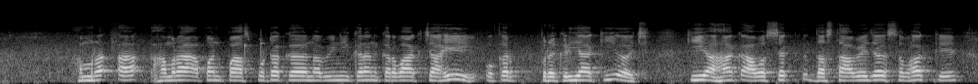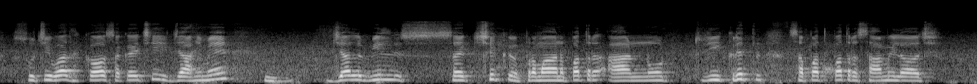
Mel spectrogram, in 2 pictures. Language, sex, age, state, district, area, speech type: Maithili, male, 30-45, Bihar, Madhubani, rural, read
